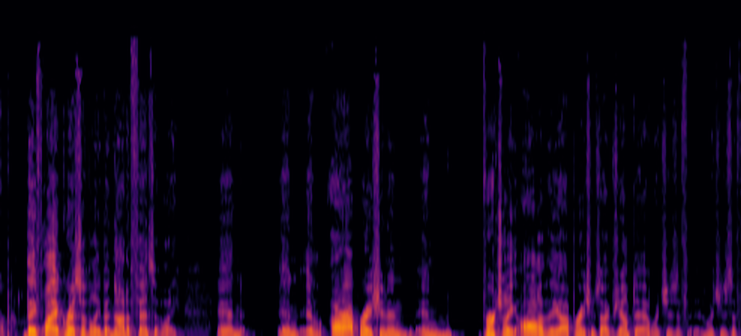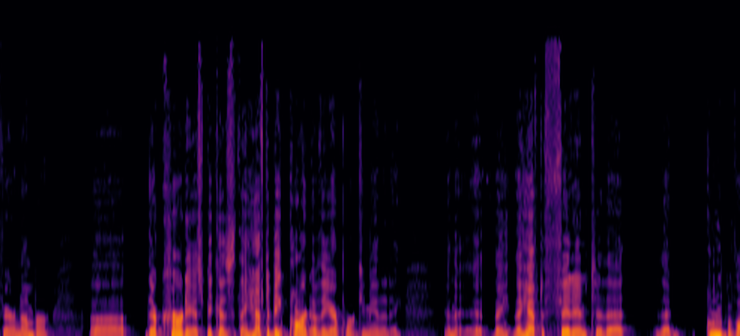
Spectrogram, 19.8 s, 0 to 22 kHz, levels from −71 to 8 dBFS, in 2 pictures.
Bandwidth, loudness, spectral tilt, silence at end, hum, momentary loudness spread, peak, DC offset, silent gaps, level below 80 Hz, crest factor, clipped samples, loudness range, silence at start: 19.5 kHz; -22 LUFS; -6.5 dB/octave; 0 s; none; 16 LU; -4 dBFS; under 0.1%; none; -52 dBFS; 18 dB; under 0.1%; 6 LU; 0 s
